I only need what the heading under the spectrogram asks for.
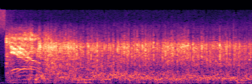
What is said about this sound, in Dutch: Ja, beroemd geworden als de Daisy Commercial. Je hoort een nucleaire ontploffing.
